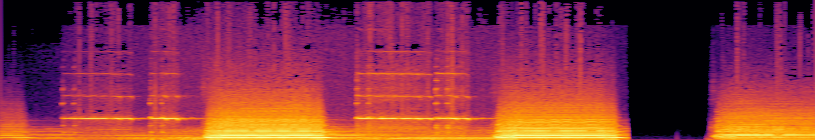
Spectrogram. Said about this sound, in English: The musicality of that and the textures in those horns and whistles and the pathos almost in them too, as well as this chirping sound, which undercut that with almost maybe a cartoon lively quality, those textures started to be apparent to me.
